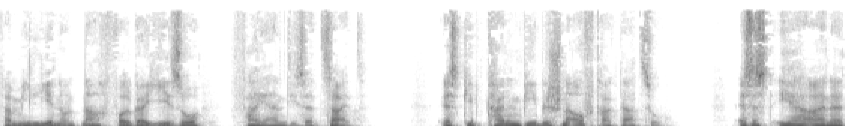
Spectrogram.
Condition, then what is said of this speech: No condition.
